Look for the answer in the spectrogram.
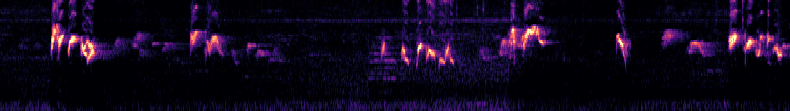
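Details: Female red-whiskered bulbul singing to stimulate males and newly caught birds to sing. Short warbled, slurred phrases repeated every second or two, with single sharp down-slurred notes in between.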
